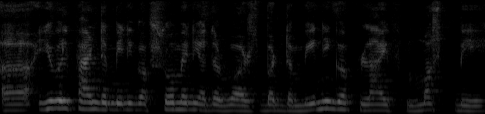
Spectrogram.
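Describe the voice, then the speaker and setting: A dark, mellow tone moves at a fairly slow pace with ordinary pitch variation. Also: man. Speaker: professor of Vedic science. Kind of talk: lecture. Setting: video call. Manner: soft-spoken; quiet. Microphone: too quiet.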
